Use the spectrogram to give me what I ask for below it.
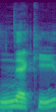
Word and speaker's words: Necchi: You are looking at the incredible, the amazing once upon a time state-of-the-art tech sewing machine from the Neki company pronounced Neki.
